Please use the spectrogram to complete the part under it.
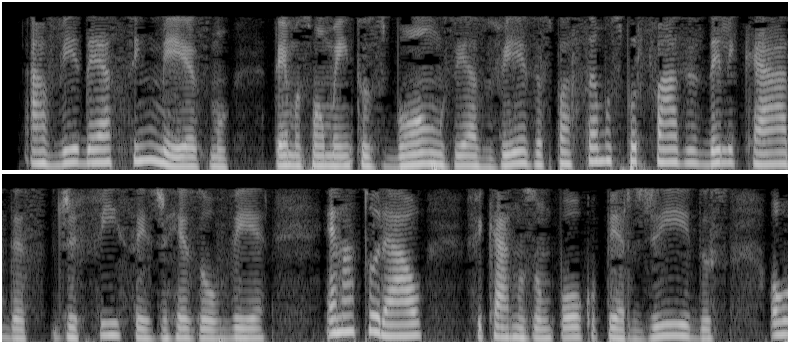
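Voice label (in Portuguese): Agradecimento pelo apoio female, Só Voz; Telemensagens; AGRADECIMENTOS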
